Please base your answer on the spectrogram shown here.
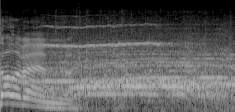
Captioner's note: audience cheering and applauding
